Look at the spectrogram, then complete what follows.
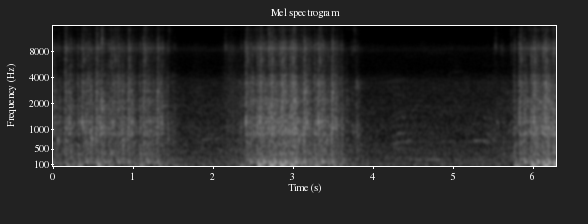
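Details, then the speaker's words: Yamaha Aerox 155 scooter with modified, non-stock engine that would not start despite new ECU and wiring; once started, loud fast clattering knock in short bursts as it catches and dies; serious internal damage, engine likely seized. "แต่ว่าเครื่องมันดังนะครับผมพอเครื่องมันดังเสร็จเนี่ยมันก็จะไปต่อไม่ได้เลยนะครับ"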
